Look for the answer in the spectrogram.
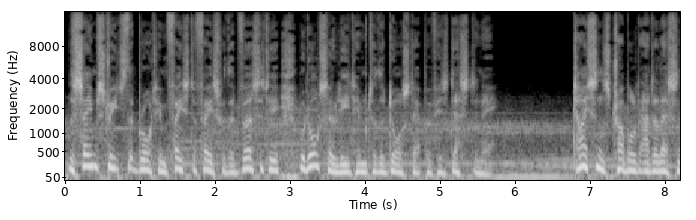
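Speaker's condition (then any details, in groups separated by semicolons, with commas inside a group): No condition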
